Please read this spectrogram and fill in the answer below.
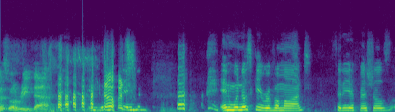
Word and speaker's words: Winooski: In Winooski, Vermont, city officials like to involve local businesses Wait, in stop. Say Winooski. Say that again. Winooski. No, the whole thing fast. The both In of them. Winooski, Vermont.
